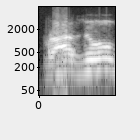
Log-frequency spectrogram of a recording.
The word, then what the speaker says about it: Rasul: Rasul Douglas.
